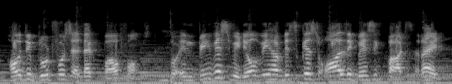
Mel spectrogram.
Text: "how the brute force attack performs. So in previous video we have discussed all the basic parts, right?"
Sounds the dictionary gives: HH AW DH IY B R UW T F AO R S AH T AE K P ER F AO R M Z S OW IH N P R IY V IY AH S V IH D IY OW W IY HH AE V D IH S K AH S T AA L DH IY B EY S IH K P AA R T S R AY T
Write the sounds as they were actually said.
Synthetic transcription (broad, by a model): HH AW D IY B R UW T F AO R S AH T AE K P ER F AO R M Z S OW IH N P R IY V IY AH S V IH D IY OW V IY HH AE V D IH S K AH S T AA L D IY B EY S IH K P AA R T S R AY T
